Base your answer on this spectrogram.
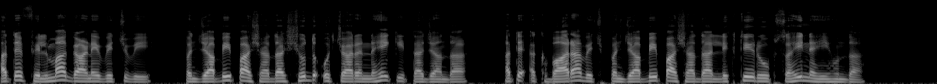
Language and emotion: Punjabi, neutral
